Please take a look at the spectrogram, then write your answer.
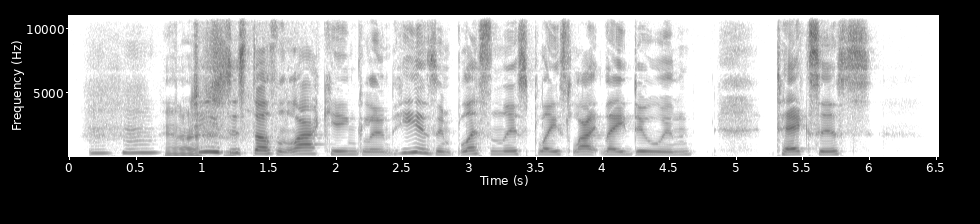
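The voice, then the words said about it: Put-on Southern American accent. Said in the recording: “good American impression ... American accent ... go country, go southern”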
